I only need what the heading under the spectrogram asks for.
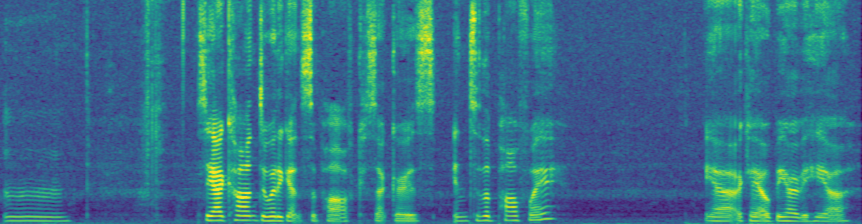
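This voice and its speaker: Poor audio with a little hiss or hum carries a young woman's medium-pitched, slightly bright voice, marked by vocal fry, fairly even intonation, a somewhat slow pace and long pauses. She's a New Zealand Minecraft streamer on the mend from a sore throat, chatting casually as she plays, rambling with fillers and lots of laughs.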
